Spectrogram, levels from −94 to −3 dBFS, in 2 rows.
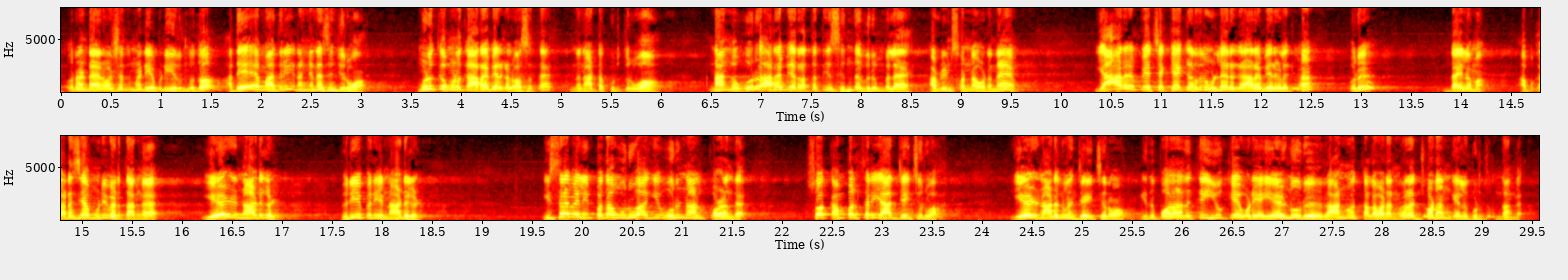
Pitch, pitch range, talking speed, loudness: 235 Hz, 215-260 Hz, 130 wpm, -15 LUFS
